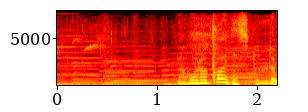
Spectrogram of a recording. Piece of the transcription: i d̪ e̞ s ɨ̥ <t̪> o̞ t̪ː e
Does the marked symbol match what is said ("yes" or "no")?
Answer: yes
